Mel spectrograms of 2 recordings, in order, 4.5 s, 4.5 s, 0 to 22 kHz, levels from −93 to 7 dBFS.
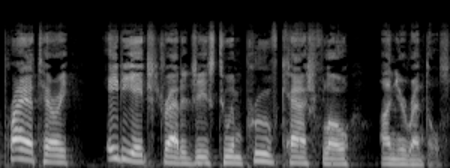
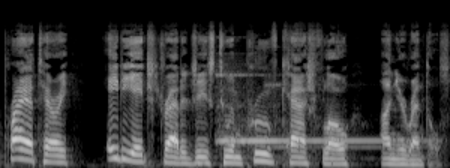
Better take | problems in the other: first | doorbell; noticeable; from 2 s on; peak 8 dB below the speech

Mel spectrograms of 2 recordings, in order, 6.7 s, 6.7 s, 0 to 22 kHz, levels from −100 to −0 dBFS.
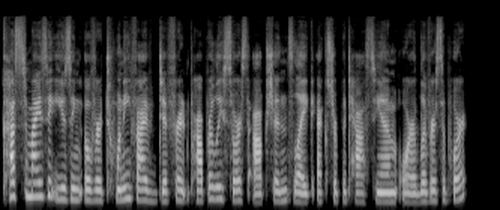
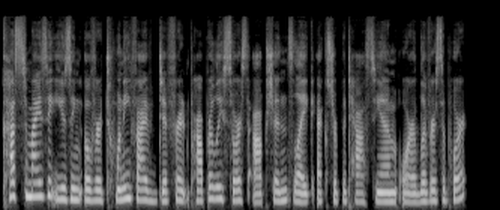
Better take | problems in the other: second | thin; somewhat; fading below 300 Hz

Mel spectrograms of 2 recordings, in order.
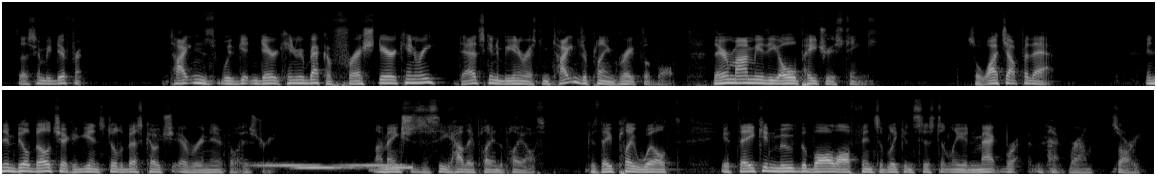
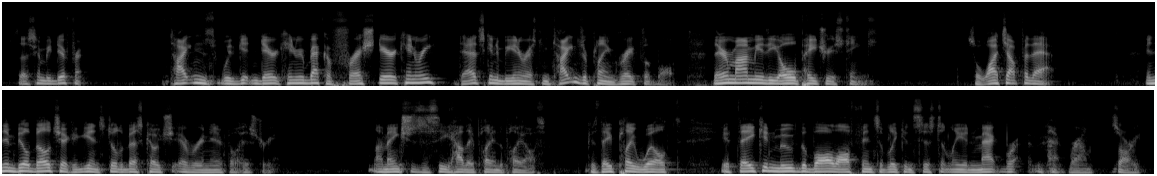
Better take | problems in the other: second | siren; loud; from 14 to 16 s; peak 1 dB above the speech

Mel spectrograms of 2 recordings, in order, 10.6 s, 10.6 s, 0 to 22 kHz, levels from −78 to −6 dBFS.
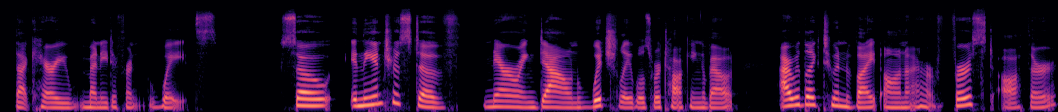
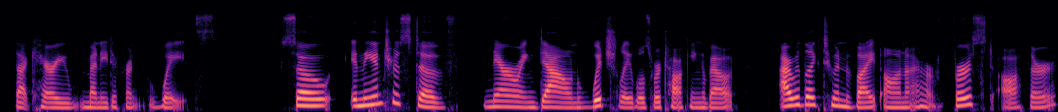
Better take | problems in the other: first | muffled; slightly; fading above 3 kHz

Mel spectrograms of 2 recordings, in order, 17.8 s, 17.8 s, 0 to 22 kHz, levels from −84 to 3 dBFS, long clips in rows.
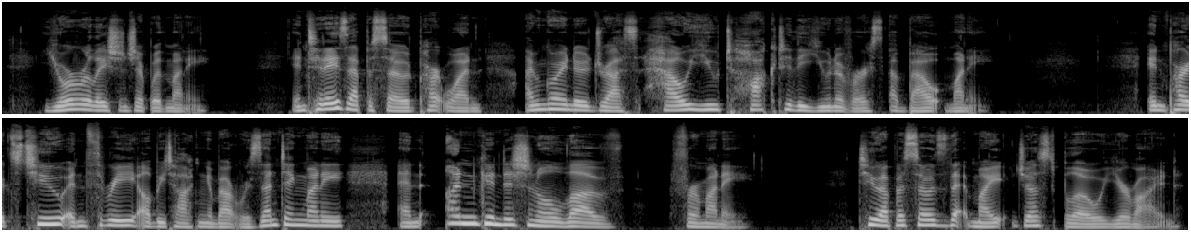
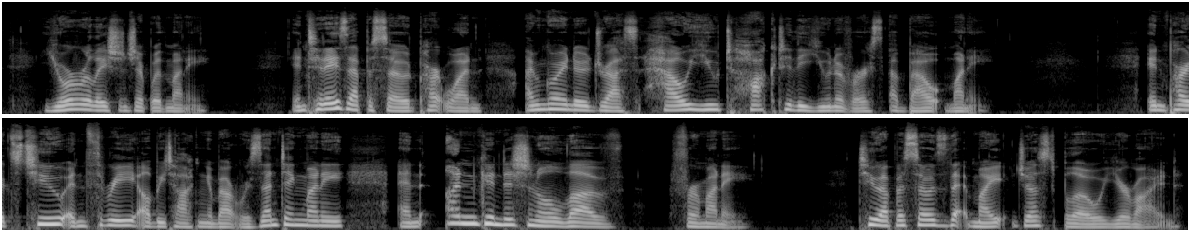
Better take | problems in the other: neither | none

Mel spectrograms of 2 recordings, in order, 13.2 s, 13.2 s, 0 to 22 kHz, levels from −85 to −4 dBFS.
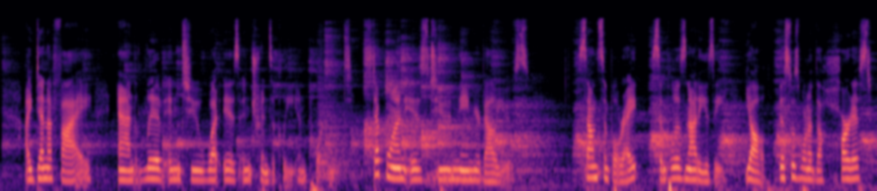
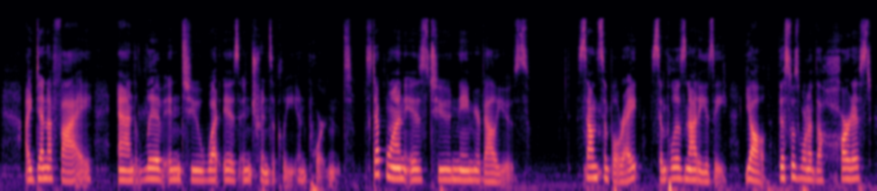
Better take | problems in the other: second | animal sounds; loud; throughout; 9 dB below the speech

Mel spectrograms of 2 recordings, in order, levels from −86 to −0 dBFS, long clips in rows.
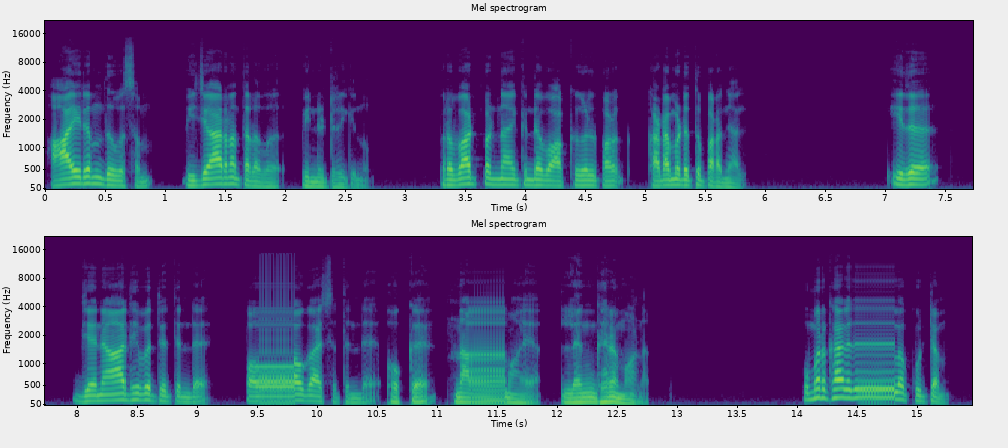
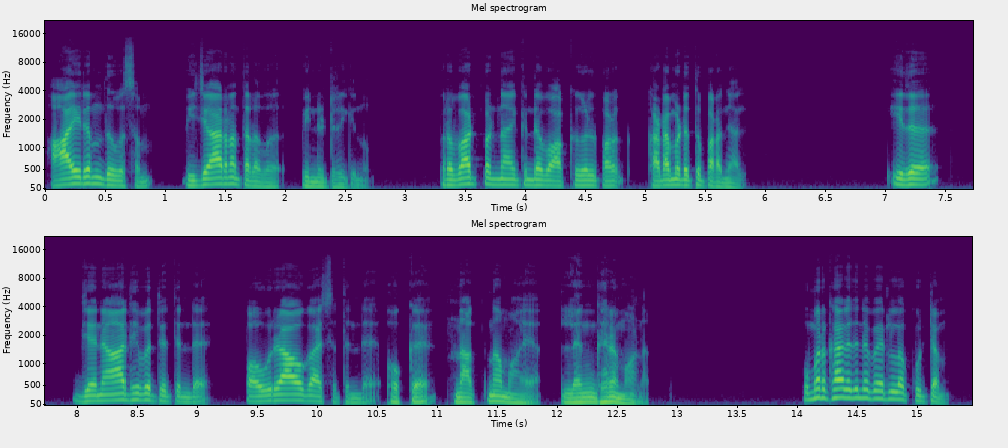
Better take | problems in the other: second | audio freezing; at 9.5 s, at 11 s and at 15 s

